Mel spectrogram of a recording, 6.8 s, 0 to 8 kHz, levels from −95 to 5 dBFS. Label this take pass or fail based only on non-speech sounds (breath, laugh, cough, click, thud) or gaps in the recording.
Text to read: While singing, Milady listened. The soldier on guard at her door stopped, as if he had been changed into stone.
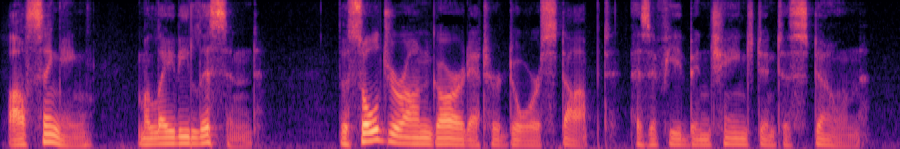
pass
